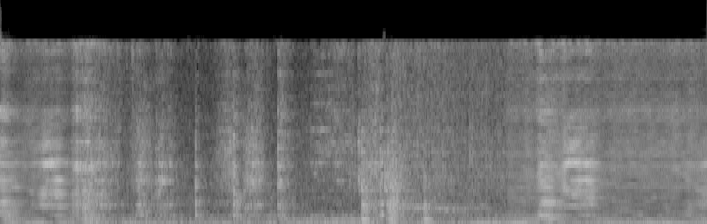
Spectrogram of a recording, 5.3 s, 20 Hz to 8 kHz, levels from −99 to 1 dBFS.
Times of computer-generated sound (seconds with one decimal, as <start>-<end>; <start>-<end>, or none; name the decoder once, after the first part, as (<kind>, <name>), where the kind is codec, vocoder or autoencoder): 0.0-0.6 (vocoder, Vocos); 3.8-5.3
